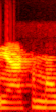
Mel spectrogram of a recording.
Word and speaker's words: Yakima: we partner with Yakima Chief Hops up in Yakima, Washington.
